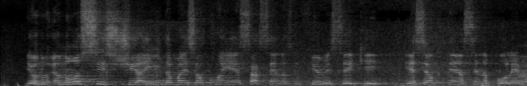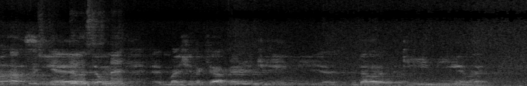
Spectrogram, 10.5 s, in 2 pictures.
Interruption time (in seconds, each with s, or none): 5.1 s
